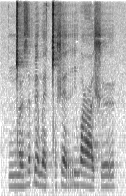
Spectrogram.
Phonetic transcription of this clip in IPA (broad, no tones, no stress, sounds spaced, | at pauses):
ŋ͡ǀ œ z ə ɓ ɛ w ɛ ɡ͡ǀ ɔ ʃ ɛ r i w ɔ ʕ ə ʃ ø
